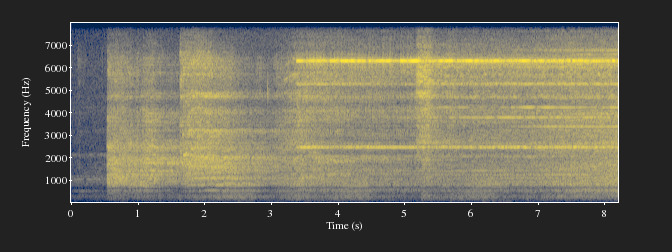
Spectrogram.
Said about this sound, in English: Y'all ever had house phones that just ring entirely too long? I fucking hate that.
